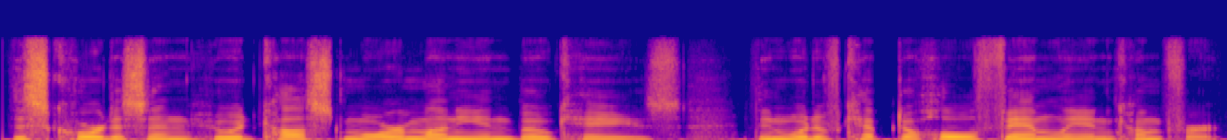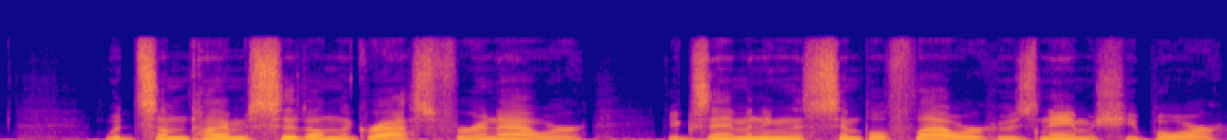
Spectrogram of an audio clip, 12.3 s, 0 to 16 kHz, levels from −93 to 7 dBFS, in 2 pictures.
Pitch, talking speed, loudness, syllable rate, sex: 125 Hz, 170 wpm, -17 LUFS, 4.7 syllables/s, male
